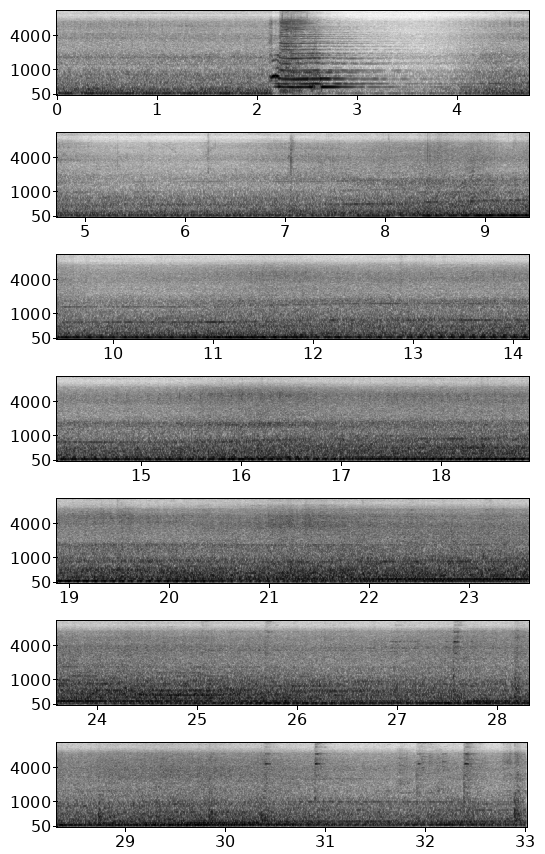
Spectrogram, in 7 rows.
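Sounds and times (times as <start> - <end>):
train running on rails: 0.0 - 33.0.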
